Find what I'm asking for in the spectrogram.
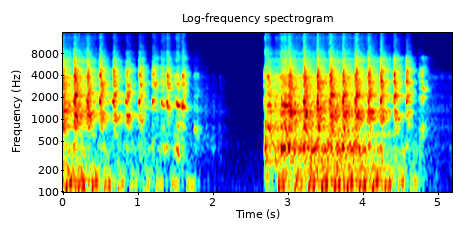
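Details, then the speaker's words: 110cc Chinese ATV with an intermittent spark fault, which has fuel in the carburetor, spark and battery power, compression unchecked: two bursts of steady starter cranking, about three turns a second, throttle pressed, no firing. It cranks but won't start, so the owner will adjust the idle screw next. "Looks like I'm not getting anything. So, I'm not going to keep doing that because obviously it's not starting. Something's wrong."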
